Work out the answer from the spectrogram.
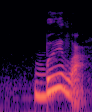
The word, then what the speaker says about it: было: But because of an accent, we will pronounce it like la. Это было.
